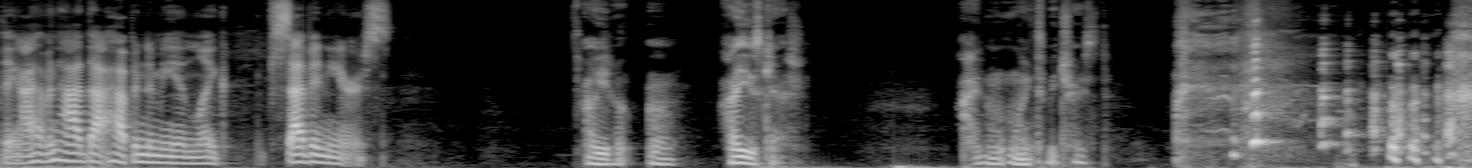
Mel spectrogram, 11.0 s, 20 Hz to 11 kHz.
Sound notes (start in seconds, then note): 4.0 stuttering; 8.8 laughter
